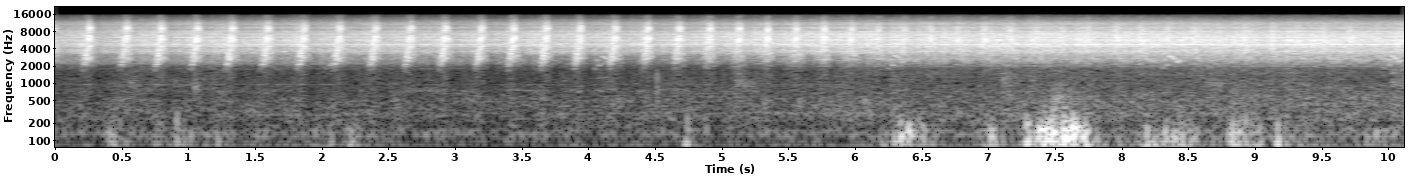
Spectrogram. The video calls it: Cicada call, 蟬叫聲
